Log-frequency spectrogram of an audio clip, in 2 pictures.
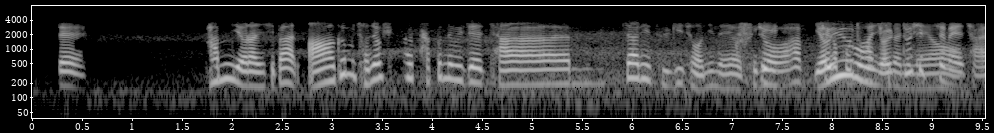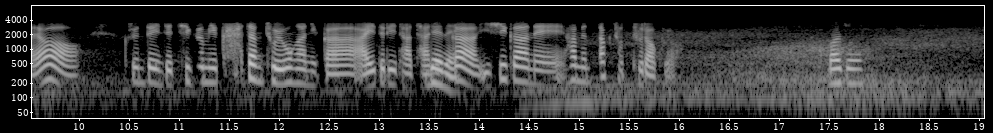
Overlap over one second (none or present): present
